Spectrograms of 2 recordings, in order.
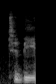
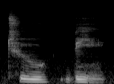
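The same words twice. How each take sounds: First: The two words are linked together. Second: The two words are said separately. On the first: The speaker calls it right. "we link those two sounds together" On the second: The speaker calls it wrong. "Not to be"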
